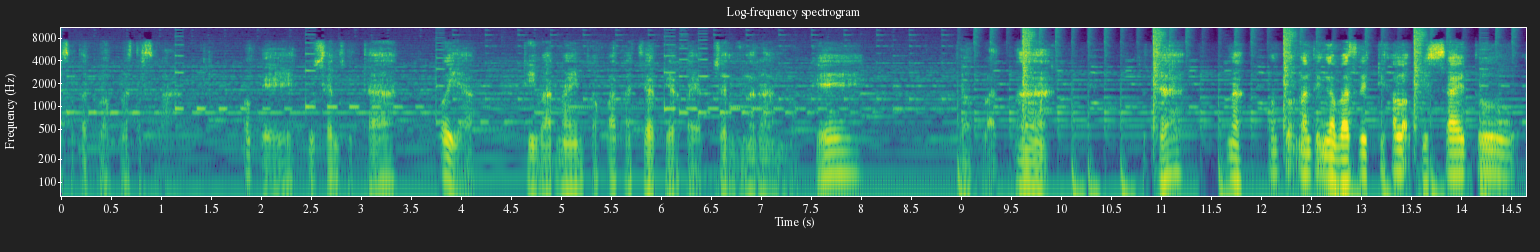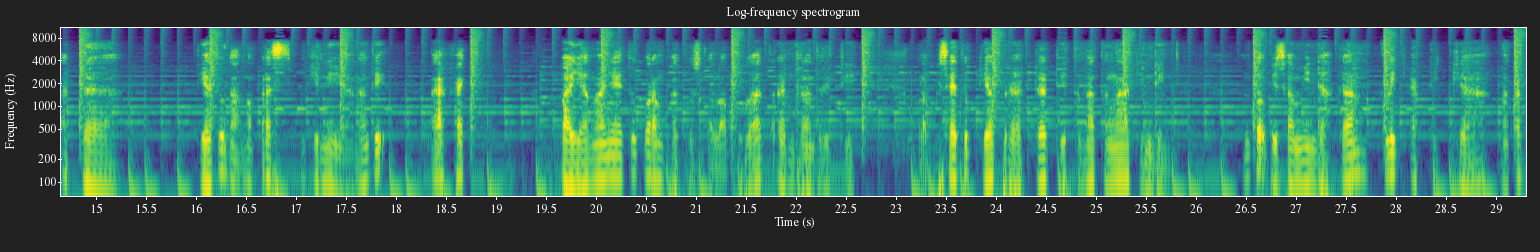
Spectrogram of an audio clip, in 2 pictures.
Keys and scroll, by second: 28.3 F3.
